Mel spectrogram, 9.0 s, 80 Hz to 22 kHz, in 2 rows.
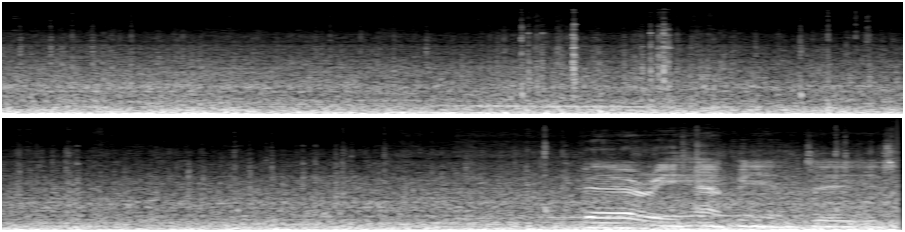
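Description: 1993 Alfa Romeo Spider Series 4 sports car pottering slowly along seaside lanes, its low engine and road rumble steady and moderate throughout, with a few brief brighter sounds near the end.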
